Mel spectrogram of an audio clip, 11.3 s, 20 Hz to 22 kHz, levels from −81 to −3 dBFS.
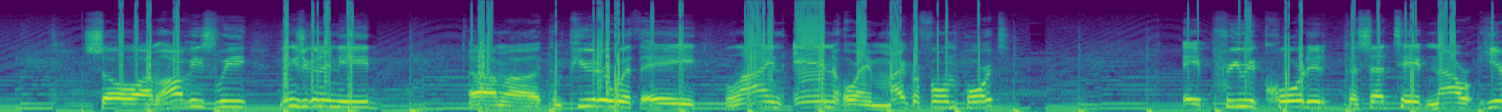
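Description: The audio has integer overflow throughout. Loud peaks, pushed about 4 dB past the limit, wrap to the opposite sign. A small fraction of samples flip, causing sharp cracks.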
